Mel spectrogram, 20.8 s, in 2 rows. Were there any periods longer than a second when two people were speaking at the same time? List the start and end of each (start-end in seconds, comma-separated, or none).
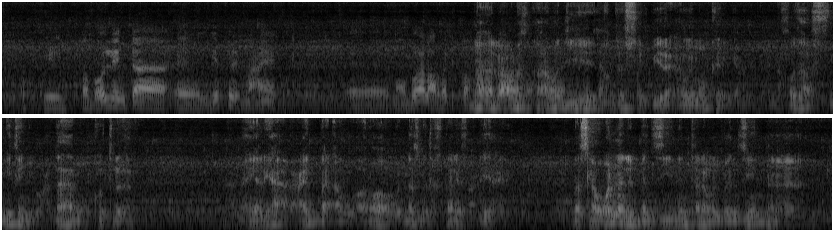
5.8-7.8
